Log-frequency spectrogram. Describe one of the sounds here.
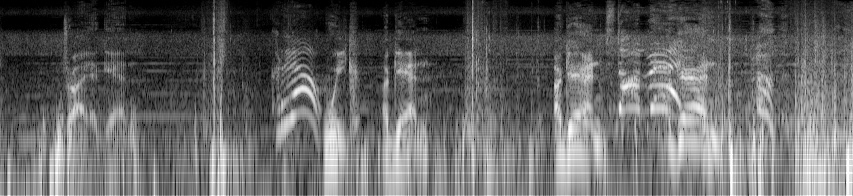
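A boy shouts with strain and effort.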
